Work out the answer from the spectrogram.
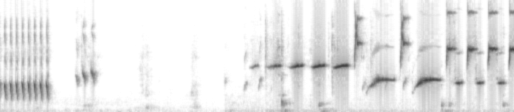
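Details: Strong domestic canary song used for training: a fast rattling trill, a short gap, then thin whistles, rising swoops and crisp alternating chips that speed into a rhythmic pattern.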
